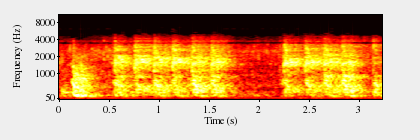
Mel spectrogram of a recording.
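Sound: knocking on a door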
